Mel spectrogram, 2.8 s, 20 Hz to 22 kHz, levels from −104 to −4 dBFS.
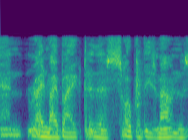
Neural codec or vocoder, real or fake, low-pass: none; real; 7.2 kHz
